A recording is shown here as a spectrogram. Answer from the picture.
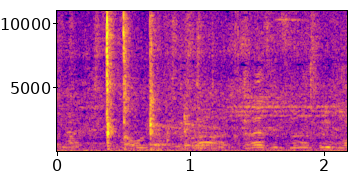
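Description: Cleaver chopping fish on a wooden log block: two sharp chops close together about half a second in.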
